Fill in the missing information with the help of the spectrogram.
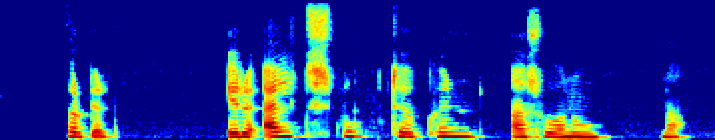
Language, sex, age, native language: Icelandic, female, 14, Icelandic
